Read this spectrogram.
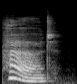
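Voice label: "herd", British English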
